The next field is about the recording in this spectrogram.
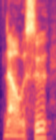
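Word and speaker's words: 直す: This is also pronounced naosu, and it means to fix or correct.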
